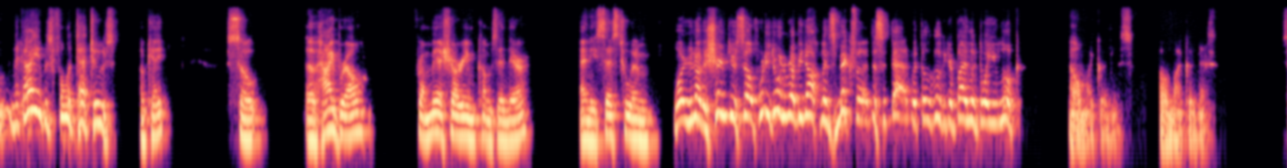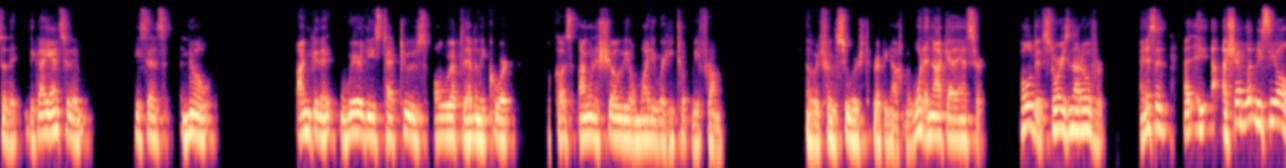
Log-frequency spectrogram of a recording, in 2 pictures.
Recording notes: Recorded via TORCHzoom. (Ashdod, Israel) by TORCH Centre (Houston, Texas).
